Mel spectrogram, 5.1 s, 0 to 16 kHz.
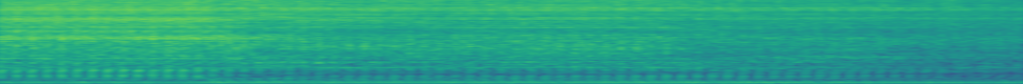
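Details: Honda Silver Wing 600 scooter idling, auction sheet noted variator or starter noise: heavy rhythmic knock about three beats a second under the twin's note; noise persists with variator removed, source not yet found.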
